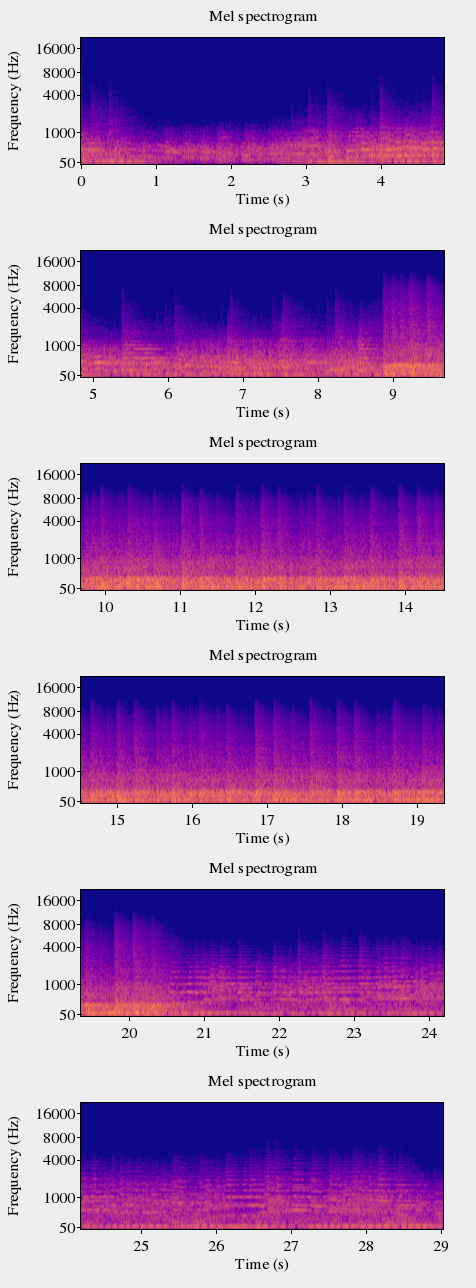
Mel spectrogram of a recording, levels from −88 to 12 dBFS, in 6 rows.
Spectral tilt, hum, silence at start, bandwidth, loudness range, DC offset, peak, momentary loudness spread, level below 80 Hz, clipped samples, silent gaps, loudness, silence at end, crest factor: -8.5 dB/octave; none; 0 s; 9 kHz; 10 LU; under 0.1%; -10 dBFS; 12 LU; -40 dBFS; under 0.1%; none; -28 LUFS; 0 s; 18 dB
